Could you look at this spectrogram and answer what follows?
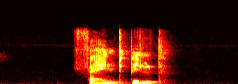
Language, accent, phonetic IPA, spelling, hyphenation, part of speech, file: German, Austria, [ˈfaɪ̯ntˌbɪlt], Feindbild, Feind‧bild, noun, De-at-Feindbild.ogg
- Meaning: A prejudiced image or stereotype of a declared enemy of a group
